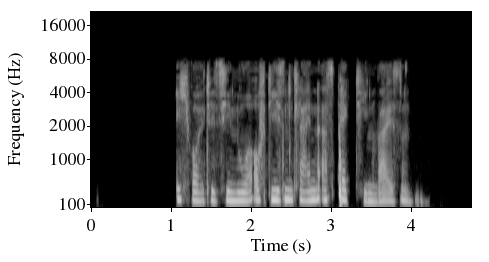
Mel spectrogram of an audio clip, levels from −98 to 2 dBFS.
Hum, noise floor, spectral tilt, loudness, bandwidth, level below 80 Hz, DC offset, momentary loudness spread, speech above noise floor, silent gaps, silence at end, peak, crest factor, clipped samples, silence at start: none; under -90 dBFS; -5.5 dB/octave; -28 LUFS; 8 kHz; -62 dBFS; under 0.1%; 8 LU; over 63 dB; none; 0.6 s; -4 dBFS; 24 dB; under 0.1%; 1.05 s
